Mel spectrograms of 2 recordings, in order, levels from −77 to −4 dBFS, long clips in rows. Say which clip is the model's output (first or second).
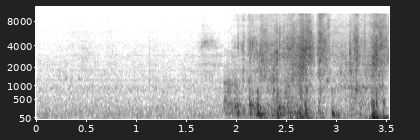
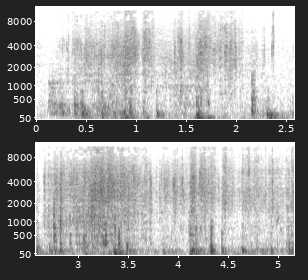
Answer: first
